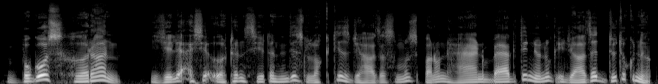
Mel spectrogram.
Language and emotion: Kashmiri, surprised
